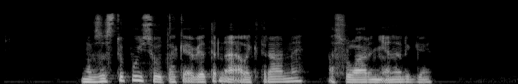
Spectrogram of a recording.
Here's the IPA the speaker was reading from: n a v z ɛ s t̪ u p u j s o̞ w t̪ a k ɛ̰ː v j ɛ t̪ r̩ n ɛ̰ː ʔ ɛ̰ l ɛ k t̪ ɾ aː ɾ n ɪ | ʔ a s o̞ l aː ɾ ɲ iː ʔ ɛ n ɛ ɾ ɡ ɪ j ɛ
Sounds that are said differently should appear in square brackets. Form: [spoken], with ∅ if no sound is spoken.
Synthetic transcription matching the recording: n a v z ɛ s t̪ u p u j s o̞ w t̪ a k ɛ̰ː v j ɛ t̪ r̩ n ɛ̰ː ʔ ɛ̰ l ɛ k t̪ ɾ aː ɾ n ɪ | ʔ a s o̞ l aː ɾ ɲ iː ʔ ɛ n ɛ ɾ ɡ ɪ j ɛ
